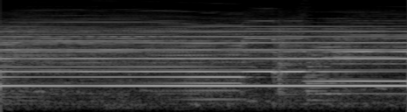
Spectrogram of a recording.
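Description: Electric guitar through an amplifier holding long, steady ringing notes between songs, with some pitches dropping out and new ones coming in about two and a half seconds in.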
